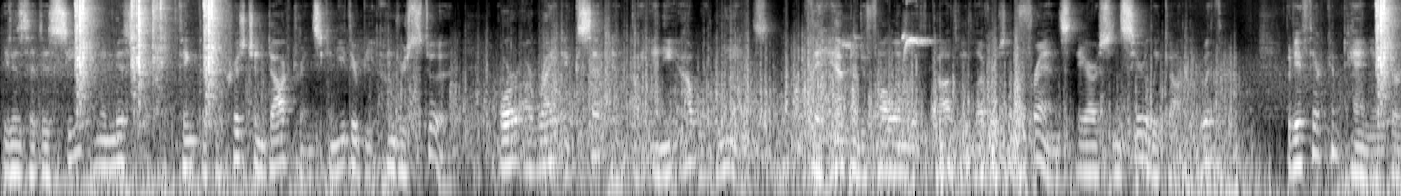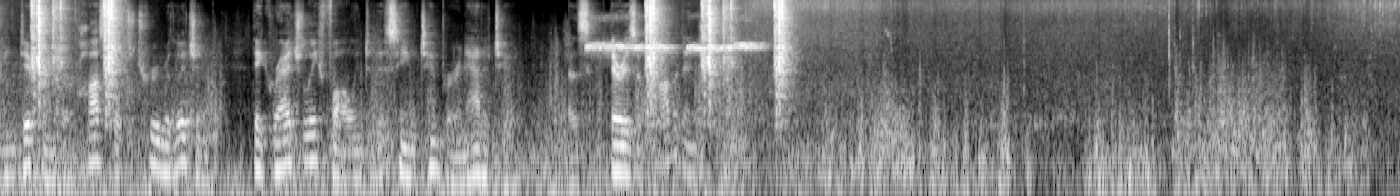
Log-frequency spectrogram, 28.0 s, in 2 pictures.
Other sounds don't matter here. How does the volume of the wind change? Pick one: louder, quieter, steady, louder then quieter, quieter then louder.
louder then quieter.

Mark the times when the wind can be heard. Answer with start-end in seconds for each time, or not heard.
0.0-27.9.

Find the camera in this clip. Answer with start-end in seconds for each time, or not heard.
0.7-2.3, 13.8-15.3, 20.4-22.0.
